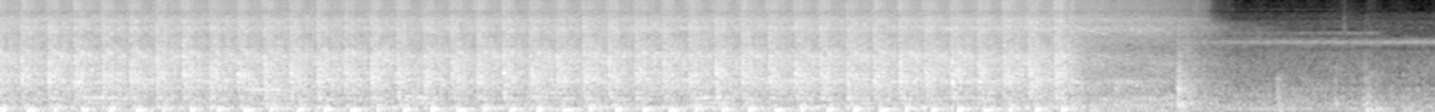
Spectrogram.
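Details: Starter turns a newly installed engine over at about four even compressions a second with no firing, then stops; unsure whether the fuel feed and return lines are plugged in correctly; an unbolted valve cover later leaks oil at the back of the head.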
